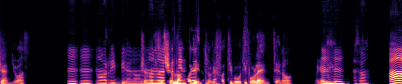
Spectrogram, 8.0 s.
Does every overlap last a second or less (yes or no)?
no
